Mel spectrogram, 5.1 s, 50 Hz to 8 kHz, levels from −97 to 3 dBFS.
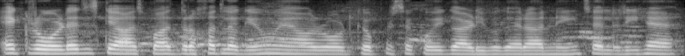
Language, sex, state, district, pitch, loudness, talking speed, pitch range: Hindi, female, Delhi, New Delhi, 195 Hz, -16 LUFS, 245 wpm, 180-205 Hz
